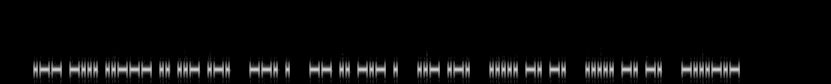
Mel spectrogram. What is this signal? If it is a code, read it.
Morse code, heard as a keyed tone, about 40 wpm, 700 Hz. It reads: WB2IUR GE MIKE UR 5NN 5NN <BK>
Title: SOTA QSO Practice 40wpm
